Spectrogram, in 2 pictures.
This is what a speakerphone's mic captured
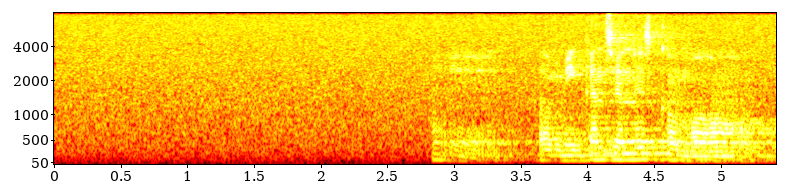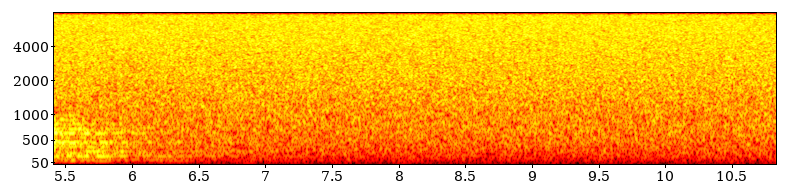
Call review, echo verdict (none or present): none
